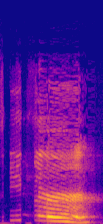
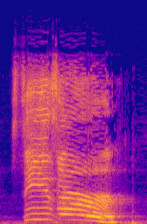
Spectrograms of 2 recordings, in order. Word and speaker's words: Siser: each and every time is how to properly pronounce. Say it, Catherine. Siser. Say it one more time for the people in the back. Siser. Siser.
